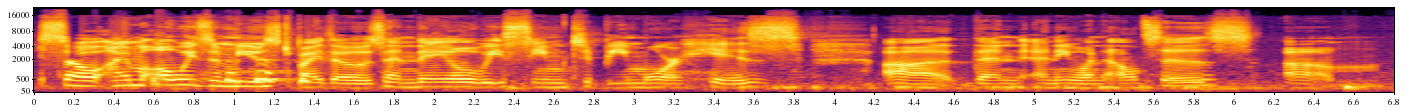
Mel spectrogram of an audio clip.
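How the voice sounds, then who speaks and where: A woman's voice: sits low, a little slow, pushed and bright, a little hiss or hum, rough recording. A woman talking casually in a group interview as a cast member of an audio drama.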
